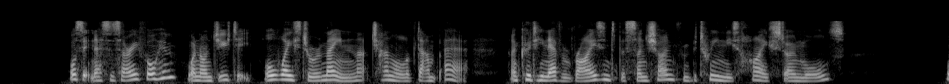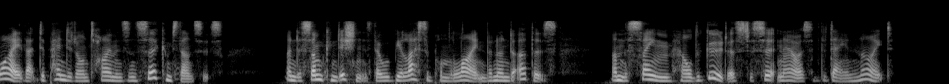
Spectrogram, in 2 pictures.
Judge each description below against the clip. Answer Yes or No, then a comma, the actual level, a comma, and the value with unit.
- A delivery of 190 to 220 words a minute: Yes, fast, 205 wpm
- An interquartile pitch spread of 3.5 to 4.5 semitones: Yes, average, 4.2 semitones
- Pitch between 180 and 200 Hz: Yes, medium, 185 Hz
